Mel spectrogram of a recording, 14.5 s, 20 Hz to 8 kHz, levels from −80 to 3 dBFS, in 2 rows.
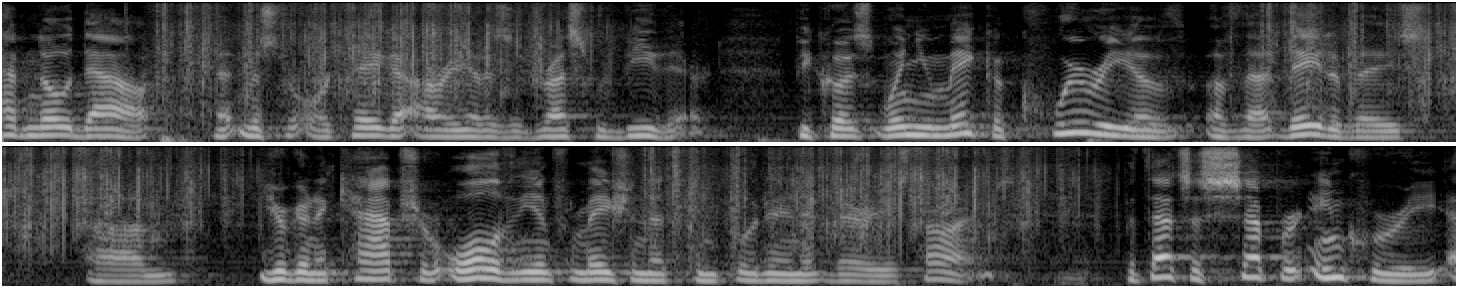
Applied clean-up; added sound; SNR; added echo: none; Crumpling, crinkling; 13 dB; none.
